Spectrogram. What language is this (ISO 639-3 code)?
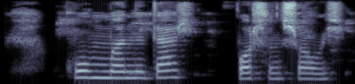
chm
